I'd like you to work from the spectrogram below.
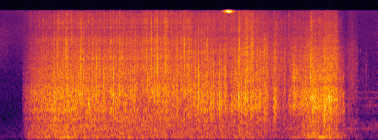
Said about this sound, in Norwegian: Og så var det en bil som rulla bortover. Mest sannsynlig på sine dekk.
